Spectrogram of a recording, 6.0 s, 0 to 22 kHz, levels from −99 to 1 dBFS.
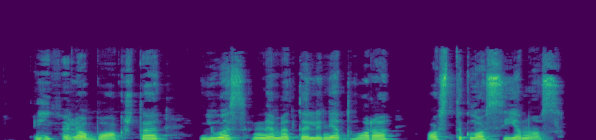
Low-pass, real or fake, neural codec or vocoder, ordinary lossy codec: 14.4 kHz; real; none; MP3, 96 kbps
